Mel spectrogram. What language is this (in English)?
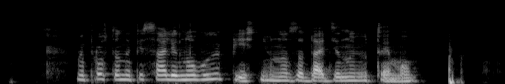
Belarusian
